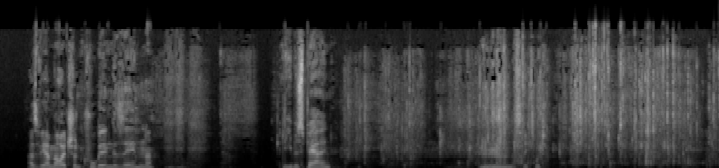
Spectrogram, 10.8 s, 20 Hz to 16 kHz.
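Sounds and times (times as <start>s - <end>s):
speech: 0.4s - 2.5s, 4.2s - 5.1s, 7.2s - 8.3s
package rustling as it is handled: 5.0s - 10.7s.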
